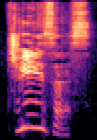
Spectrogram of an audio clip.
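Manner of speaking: retold panicked call, pitched high; panicked cry. Panicking mother calling on Jesus, high panicked cry. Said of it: "it started panicking, and I went".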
